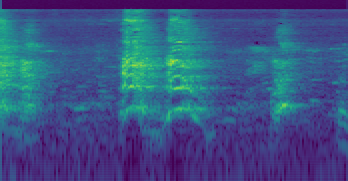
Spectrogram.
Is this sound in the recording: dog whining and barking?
yes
